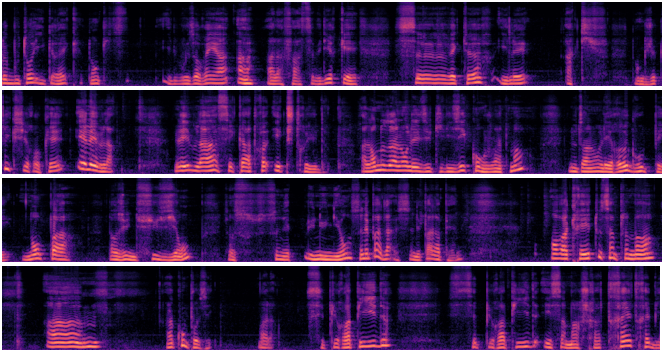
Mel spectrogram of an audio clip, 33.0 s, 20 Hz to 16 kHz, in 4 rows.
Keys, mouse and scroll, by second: 7.9 click, 9.0-9.8 drag, 9.9 scroll down 1, 10.6 click, 12.1-13.6 drag, 15.2 click, 17.5 shift+click, 27.4 click, 30.1-32.4 drag, 31.8 right click, 32.6 click.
